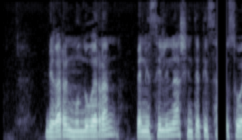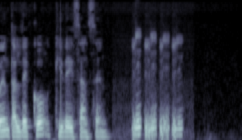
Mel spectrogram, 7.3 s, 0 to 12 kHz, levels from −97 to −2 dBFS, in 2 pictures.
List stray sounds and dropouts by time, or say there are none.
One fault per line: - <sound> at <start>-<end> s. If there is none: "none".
- dropout at 3.2-3.4 s
- laugh at 5.6-6.4 s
